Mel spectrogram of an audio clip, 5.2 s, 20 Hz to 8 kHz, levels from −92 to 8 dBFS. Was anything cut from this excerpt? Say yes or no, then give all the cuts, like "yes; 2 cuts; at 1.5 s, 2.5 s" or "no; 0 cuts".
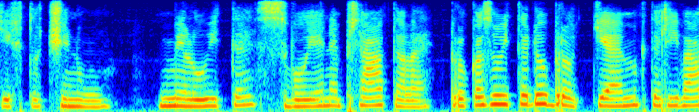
yes; 2 cuts; at 1.0 s, 3.3 s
